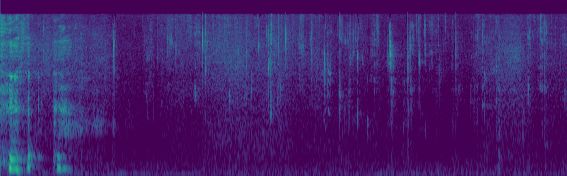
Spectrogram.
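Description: Two people biting and chewing slices of pizza: soft, scattered mouth clicks and smacks of eating. A short laugh trails off at the very start.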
